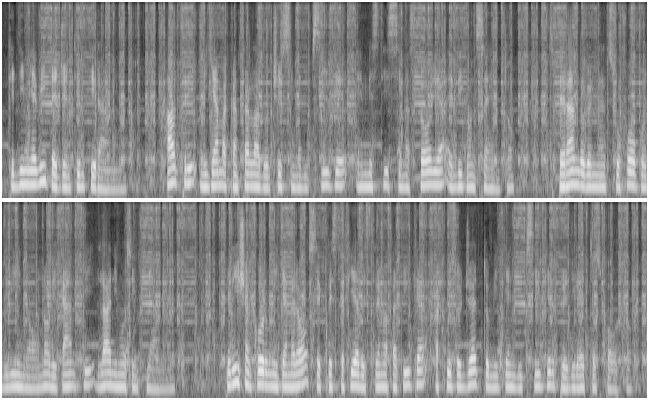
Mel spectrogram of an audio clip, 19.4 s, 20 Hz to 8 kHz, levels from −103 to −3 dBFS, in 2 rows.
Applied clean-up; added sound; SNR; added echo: none; Printer; 11 dB; none.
